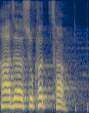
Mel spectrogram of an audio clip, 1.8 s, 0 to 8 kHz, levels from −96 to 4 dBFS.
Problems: echo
